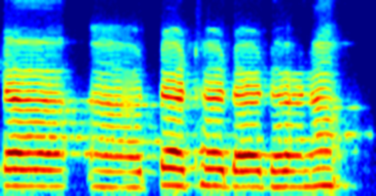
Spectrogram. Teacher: ये यहाँ मूर्धन्य यानी मूर्धा से पैदा होते हैं, सेरेब्रल से, सेरेब्रम से। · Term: सेरेब्रल लेटर्स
